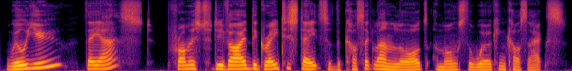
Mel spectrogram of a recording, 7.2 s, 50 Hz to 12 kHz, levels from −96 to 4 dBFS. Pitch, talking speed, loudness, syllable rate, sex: 165 Hz, 150 wpm, -18 LUFS, 4.7 syllables/s, male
